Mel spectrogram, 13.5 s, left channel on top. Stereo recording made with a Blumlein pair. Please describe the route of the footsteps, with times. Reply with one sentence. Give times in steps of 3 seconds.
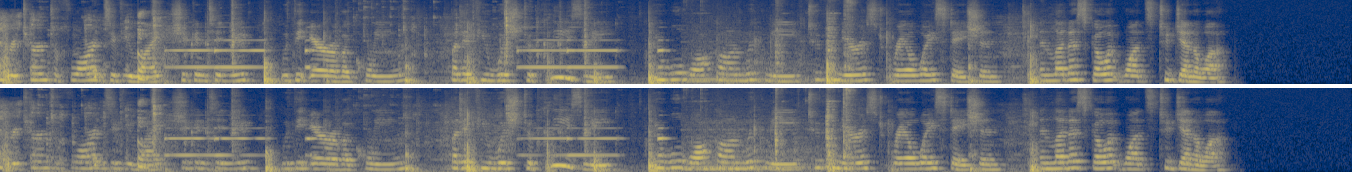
In this clip you hear the footsteps on the left from 0 s, in the centre from 3 s, on the left from 6 s and not at all from 12 s.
